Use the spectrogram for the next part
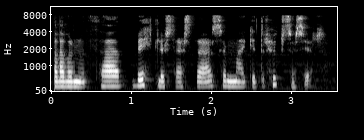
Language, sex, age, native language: Icelandic, female, 30-39, Icelandic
